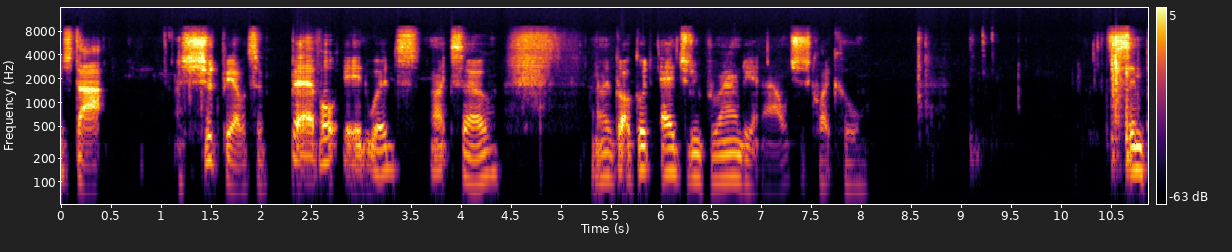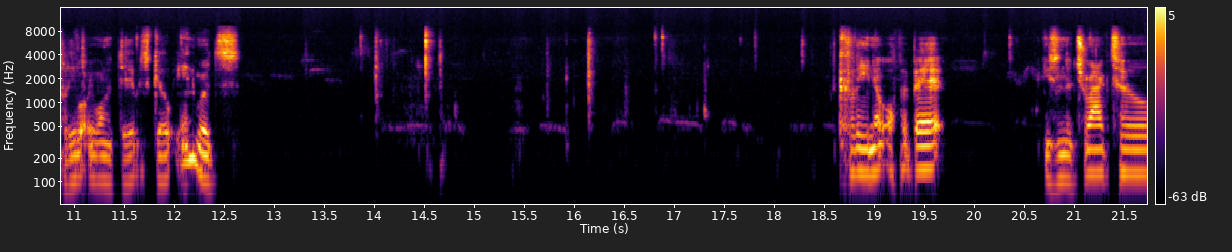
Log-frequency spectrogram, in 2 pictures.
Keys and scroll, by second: 1.1 b.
